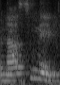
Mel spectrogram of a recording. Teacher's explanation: A palavra nascimento tem 10 letras e apenas 8 fonemas. Não se pronuncia o S. E o E e o N, eles têm um único som.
